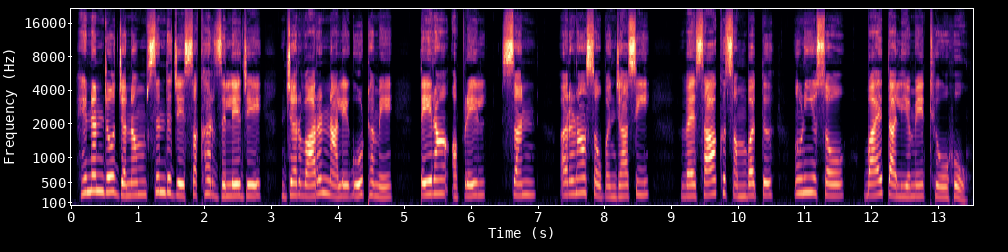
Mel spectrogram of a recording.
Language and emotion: Sindhi, neutral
